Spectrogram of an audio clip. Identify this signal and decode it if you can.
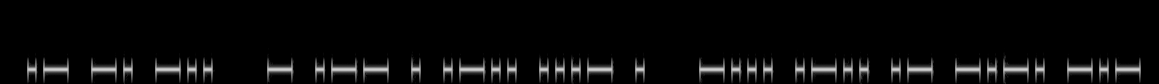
Morse code, heard as a keyed tone, about 15 wpm, 700 Hz. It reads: AND TWELVE BLACK
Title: Pangram Challenge v2 - 15wpm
